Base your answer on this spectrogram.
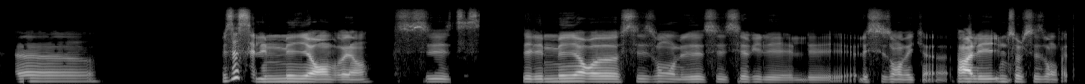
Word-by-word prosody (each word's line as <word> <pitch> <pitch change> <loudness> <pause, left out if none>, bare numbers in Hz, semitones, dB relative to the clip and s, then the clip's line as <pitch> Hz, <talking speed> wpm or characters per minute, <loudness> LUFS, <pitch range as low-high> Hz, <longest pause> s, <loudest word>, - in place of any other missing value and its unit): Heu 140 0 -5 1.2
mais - - -5
ça, - - +5
c'est - - +4
les 130 0 +1
meilleures, 135 -1 +4
en 120 0 +6
vrai 115 +1 +2
hein, 115 +2 -1 0.2
c'est 130 0 -3
c 120 - -6 0.4
c'est 130 0 -1
les 130 +1 0
meilleures, 135 +1 +3
heu, 130 -1 +4
saisons, 130 -1 -4
les 120 +1 -3
ces 120 0 -6
séries, 125 +2 -4
les 105 -1 -6
les 105 0 -10 0.2
les - - -7
saisons 120 -1 -2
avec, 110 -2 -6
heu, - - -7 0.3
pas 135 -1 +10
les 130 0 +2
1 135 0 -4
seule 135 0 -2
saison, 120 0 -4
en - - -8
fait. - - -13
130 Hz, 175 wpm, -24 LUFS, 115-135 Hz, 1.2 s, pas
